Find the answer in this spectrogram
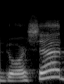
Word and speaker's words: Dorsha: hello everyone i am meeting with dr dorsha james also known as dr dorsha did i pronounce your name correctly you did pronounce it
